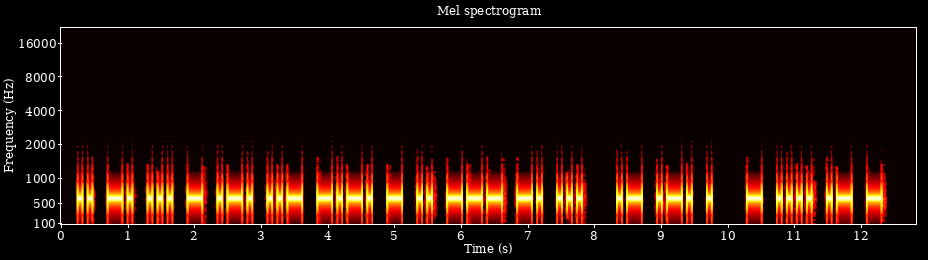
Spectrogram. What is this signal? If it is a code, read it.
Morse code, heard as a keyed tone, about 16 wpm, 600 Hz. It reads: INSTRUCTIONS ARE THAT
